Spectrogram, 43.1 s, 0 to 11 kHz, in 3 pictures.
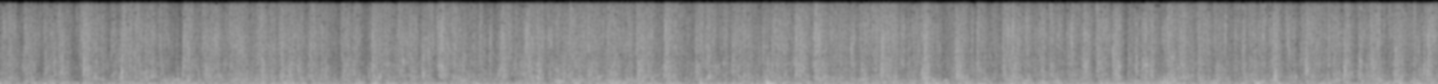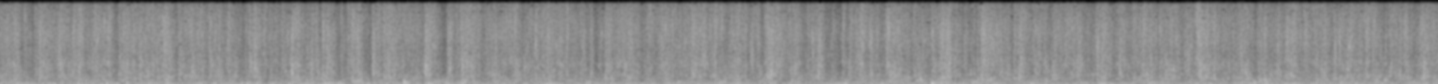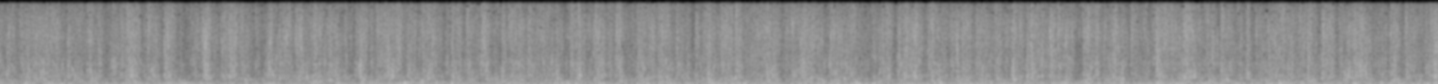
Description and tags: Sounds recorded while creating impulse responses with the DS-40.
